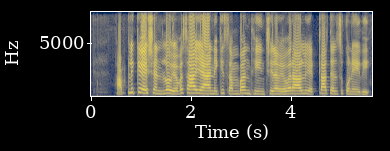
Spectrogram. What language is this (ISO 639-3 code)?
tel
